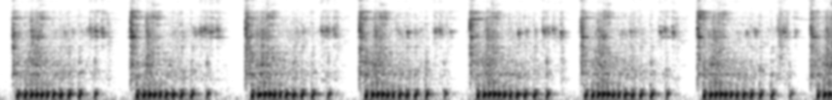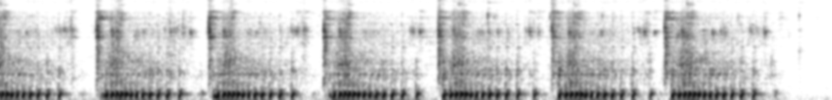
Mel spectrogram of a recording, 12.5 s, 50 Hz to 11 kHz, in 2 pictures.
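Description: Jonsered 630 chainsaw with the spark plug out being pull-cranked to prime the carburetor, giving about a dozen evenly spaced loud, rough chugging bursts, each ending in a brief drop, close up.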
